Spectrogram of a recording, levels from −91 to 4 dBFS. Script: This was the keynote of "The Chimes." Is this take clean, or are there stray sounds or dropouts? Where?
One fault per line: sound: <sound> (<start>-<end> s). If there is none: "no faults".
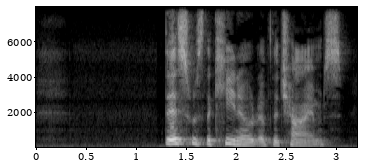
no faults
